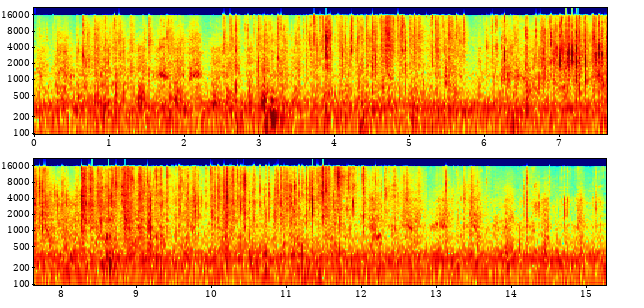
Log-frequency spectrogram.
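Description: Plastic biscuit wrapper crinkling and rustling as it is handled and opened, loudest in spells around the middle, over a faint steady hum.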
